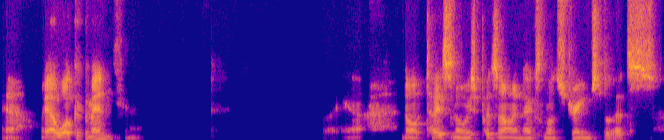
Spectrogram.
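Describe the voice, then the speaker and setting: A man's voice: lowish voice, normal speed, vocal fry, husky. A man from Canada co-hosting a casual fan stream, chatting easily and reading out viewer comments. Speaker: co-host of a fan game-watch stream. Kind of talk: casual live game chat.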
